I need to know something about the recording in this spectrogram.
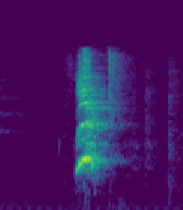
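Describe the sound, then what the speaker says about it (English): A single short dog bark, close and fairly loud, rising sharply and fading within half a second, with near silence before and after and a faint trace of another small sound. "Sorry, dogs are in here barking again"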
